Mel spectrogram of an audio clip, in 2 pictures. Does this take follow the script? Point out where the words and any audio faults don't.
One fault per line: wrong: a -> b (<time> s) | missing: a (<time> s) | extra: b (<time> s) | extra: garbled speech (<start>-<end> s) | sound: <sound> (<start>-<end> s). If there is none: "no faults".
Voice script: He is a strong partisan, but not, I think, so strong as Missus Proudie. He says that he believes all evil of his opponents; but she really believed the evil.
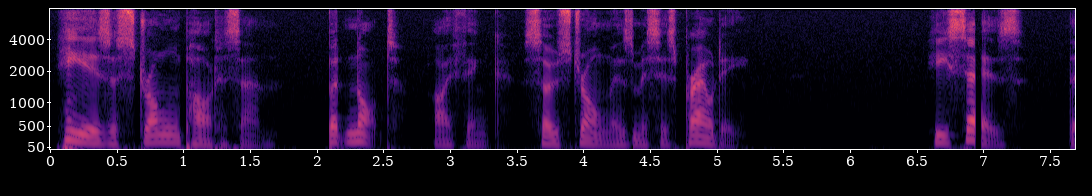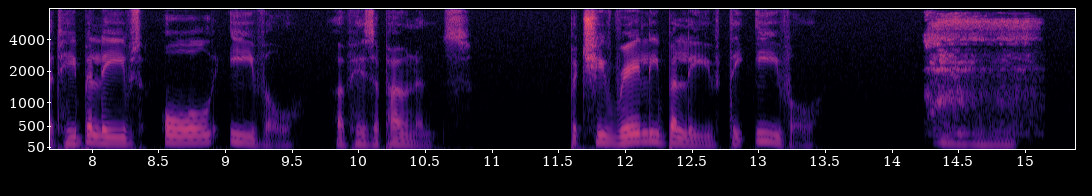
sound: dropout (6.9-7.0 s)
sound: sniff (14.2-15.2 s)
